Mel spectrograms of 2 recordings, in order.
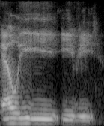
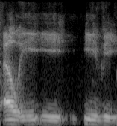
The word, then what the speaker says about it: Liev: Like Leeev. That's Liev. No, but it's pronounced Leeev.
